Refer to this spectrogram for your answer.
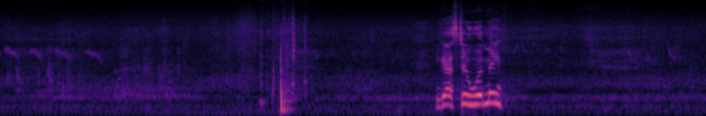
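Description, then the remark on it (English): A dense, steady hum of many honeybees buzzing from a just-opened beehive, with a person's brief question heard over the swarm partway through. “This was the one that kind of buzzed the most when I opened it.”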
